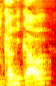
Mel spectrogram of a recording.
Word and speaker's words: Kamigawa: Faz quase um ano aí, que ela vem em Kamigawa.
